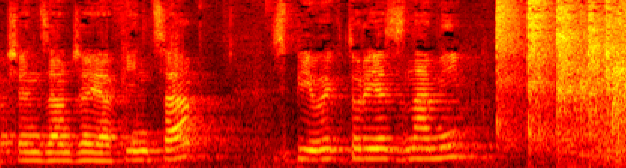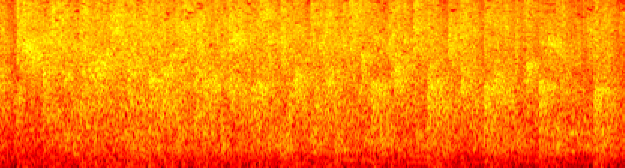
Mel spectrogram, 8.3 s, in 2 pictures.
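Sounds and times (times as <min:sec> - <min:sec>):
speech: 0:00.0 - 0:03.3
crowd applause: 0:03.5 - 0:08.3.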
